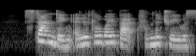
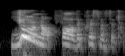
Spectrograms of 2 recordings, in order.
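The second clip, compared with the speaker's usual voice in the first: louder, indignant owlet; disappointed owlet telling off the lady, cross; 3 semitones higher, 12 dB louder than usual. A narrator's reading. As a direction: sulk and accuse. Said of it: "he said crossly".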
